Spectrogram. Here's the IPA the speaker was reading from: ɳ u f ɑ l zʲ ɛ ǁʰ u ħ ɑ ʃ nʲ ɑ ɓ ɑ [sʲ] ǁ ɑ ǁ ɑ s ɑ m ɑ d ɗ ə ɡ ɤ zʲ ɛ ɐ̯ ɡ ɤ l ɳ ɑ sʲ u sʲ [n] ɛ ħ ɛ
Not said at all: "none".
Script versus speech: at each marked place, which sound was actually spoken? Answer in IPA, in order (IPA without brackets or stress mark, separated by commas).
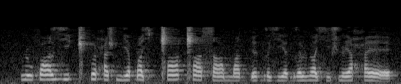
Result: sʲ, ɳ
